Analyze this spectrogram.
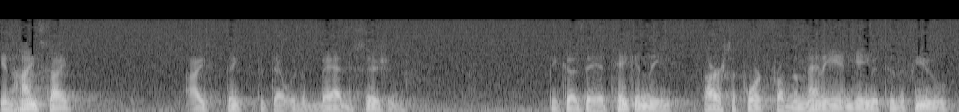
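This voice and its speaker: Somewhat breathy and dark and mellow in tone, a man speaks at a fairly low pitch and moderate pace with ordinary pitch variation and long, frequent pauses. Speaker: retired army aviation officer. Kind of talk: interview answer.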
